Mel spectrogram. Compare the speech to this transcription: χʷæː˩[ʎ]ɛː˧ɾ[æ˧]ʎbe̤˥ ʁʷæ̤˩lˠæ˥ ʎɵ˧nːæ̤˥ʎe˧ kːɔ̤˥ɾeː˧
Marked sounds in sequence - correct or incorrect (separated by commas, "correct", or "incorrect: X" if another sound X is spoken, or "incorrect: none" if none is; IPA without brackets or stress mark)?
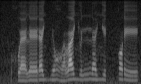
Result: incorrect: l, incorrect: æ˥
